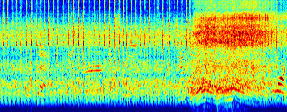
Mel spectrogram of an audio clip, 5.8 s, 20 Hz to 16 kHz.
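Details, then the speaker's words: Poulan Pro PPB4218 chainsaw during carb tuning after filter mods: held at full throttle with a rapid buzz, then the note breaks up and burbles (four-stroking) as the high-speed mixture goes too rich, which should be avoided. "Alright. Now, we don't want this baby four-stroke."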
